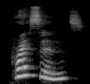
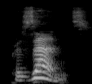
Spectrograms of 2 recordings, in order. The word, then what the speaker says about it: present: Are you present or present? When you say present, it means a gift.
